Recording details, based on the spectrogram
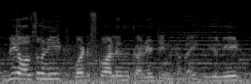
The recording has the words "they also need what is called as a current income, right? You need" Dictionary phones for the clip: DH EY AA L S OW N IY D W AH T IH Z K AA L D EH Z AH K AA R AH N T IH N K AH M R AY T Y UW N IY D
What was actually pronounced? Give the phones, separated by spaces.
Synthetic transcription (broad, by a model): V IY AA L S OW N IY D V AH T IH S K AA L EH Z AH K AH R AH N T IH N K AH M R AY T Y UW N IY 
